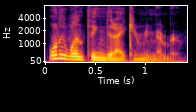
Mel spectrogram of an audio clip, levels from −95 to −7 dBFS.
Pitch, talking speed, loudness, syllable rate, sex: 110 Hz, 295 wpm, -17 LUFS, 8.4 syllables/s, male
